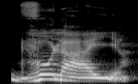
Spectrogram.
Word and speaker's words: volaille: Start with the vo with a low pitch O, then L, then I.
